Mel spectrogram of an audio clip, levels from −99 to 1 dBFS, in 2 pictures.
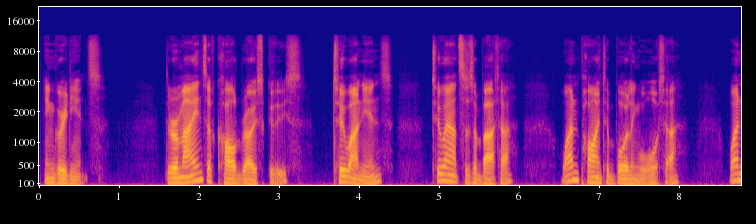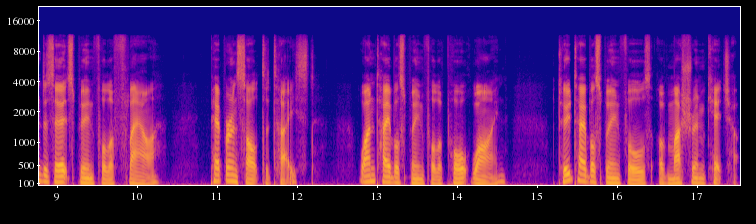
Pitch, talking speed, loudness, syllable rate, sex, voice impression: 105 Hz, 125 wpm, -21 LUFS, 4.8 syllables/s, male, very masculine, very adult-like, slightly middle-aged, very thick, slightly relaxed, slightly weak, bright, hard, clear, fluent, slightly raspy, cool, intellectual, very sincere, very calm, mature, friendly, reassuring, slightly unique, elegant, very sweet, kind, slightly modest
